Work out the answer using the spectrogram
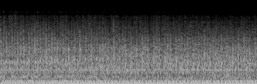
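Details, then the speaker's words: MTZ-80 tractor, D-240 diesel, after valve clearances were reset to factory spec, cold winter weather, started with a booster after the battery master switch wasn't fully on: deep, steady idle with an even beat and no tappet clatter. "Ну, сейчас работа уже ровненько, не торохтить"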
